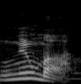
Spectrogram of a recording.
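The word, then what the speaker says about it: πνεῦμα: the Greek word 4151 which is said Numa Numa say Numa it means properly Spirit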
